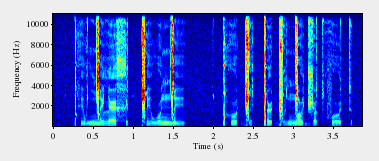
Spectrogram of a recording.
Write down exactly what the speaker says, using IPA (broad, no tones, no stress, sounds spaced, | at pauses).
ǃʰ i w ŋ͡ǀ i l ɛ x ɪ t ǁ i w ʊ ŋ͡ǀ i | ǃʰ ʊ ɡ͡ǁ ɪ ǃ ø ɡ͡ǁ u ŋ͡ǀ ʊ d͡ʒ ɔ t f ʊ t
